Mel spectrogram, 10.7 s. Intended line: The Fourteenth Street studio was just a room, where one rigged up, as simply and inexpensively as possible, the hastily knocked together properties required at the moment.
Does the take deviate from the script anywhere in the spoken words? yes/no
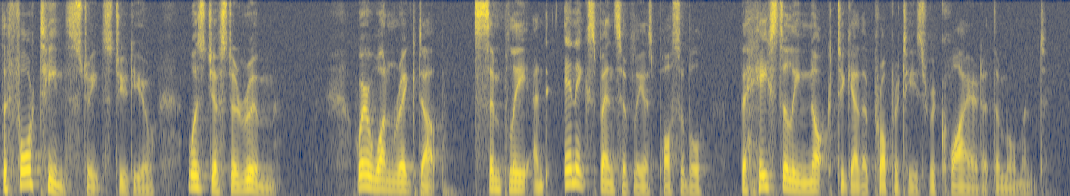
yes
